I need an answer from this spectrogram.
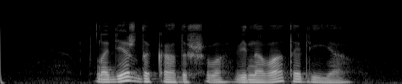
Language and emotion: Russian, neutral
